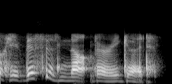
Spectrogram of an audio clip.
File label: scared, professional fem; vo; Counter Strike Model Pack; CS:GO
